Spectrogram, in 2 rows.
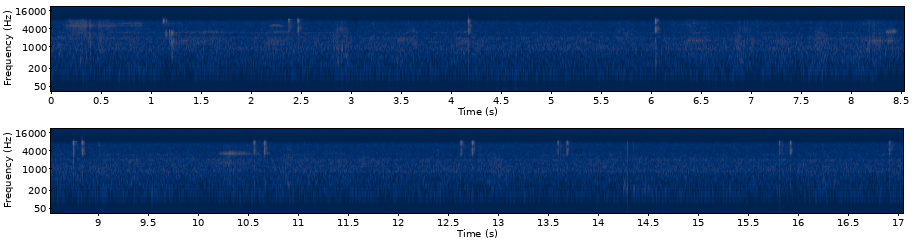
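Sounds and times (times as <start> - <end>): computer mouse clicks: 2.2 - 3.1, 4.1 - 4.4, 6.0 - 6.2, 8.2 - 9.1, 10.3 - 11.0, 12.6 - 12.9, 13.5 - 14.4, 15.8 - 16.1.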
